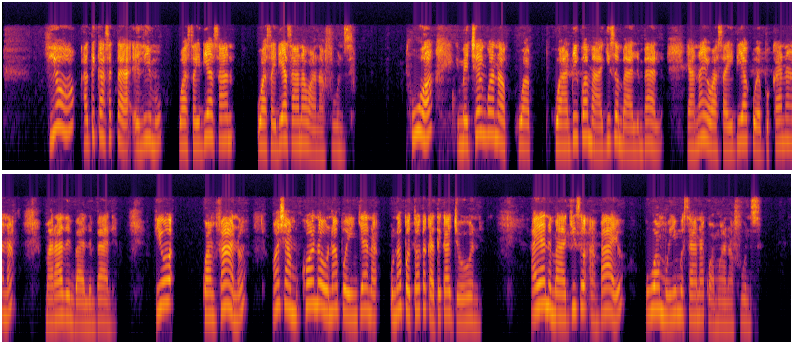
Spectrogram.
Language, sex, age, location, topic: Swahili, female, 18-24, Nakuru, health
